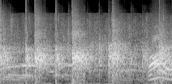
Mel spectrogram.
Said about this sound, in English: Clap it up.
